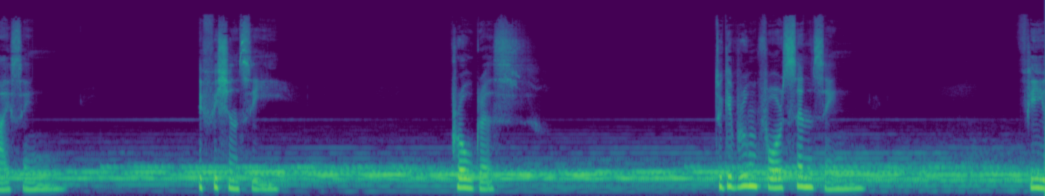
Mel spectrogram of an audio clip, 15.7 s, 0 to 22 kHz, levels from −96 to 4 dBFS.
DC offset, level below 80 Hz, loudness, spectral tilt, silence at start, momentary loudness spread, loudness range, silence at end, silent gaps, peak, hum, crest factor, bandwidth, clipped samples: under 0.1%; -74 dBFS; -26 LUFS; -6.5 dB/octave; 0 s; 12 LU; 7 LU; 0 s; none; -6 dBFS; none; 18 dB; 15.5 kHz; under 0.1%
